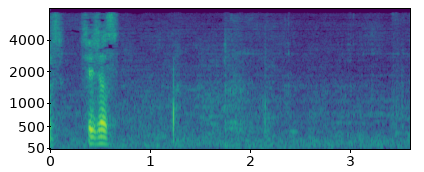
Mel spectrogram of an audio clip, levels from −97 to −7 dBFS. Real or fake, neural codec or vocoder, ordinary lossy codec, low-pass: fake; codec, 44.1 kHz, 2.6 kbps, SNAC; MP3, 32 kbps; 7.2 kHz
